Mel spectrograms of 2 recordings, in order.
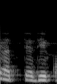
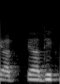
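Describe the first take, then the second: First: "अत्यधिक" with short a after ty; correct short vowel. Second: "अत्याधिक" with long aa after ty; wrong long vowel. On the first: Teacher corrects students, short-vowel "अत्यधिक". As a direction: say "अत्यधिक", keeping त्य short. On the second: Teacher shows students the mistake, long-aa "अत्याधिक". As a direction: say "अत्याधिक", stretching त्या. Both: Shown as a demonstration. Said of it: "ना होके अत्यधिक होता है".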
